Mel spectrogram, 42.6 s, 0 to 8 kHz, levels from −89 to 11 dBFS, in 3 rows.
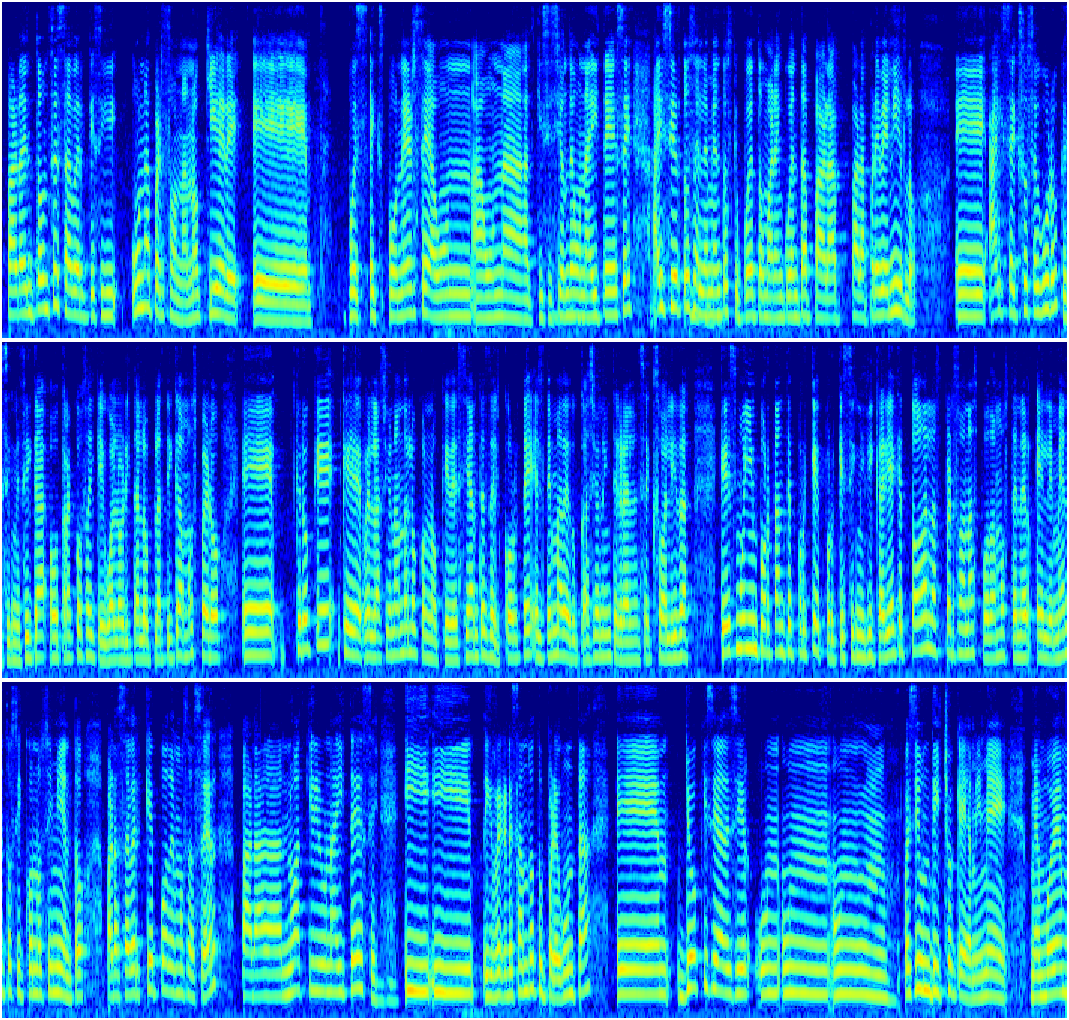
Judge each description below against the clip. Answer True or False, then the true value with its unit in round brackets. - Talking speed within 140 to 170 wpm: True (165 wpm)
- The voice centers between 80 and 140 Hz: False (205 Hz)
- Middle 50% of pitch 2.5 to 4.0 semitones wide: True (3.4 semitones)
